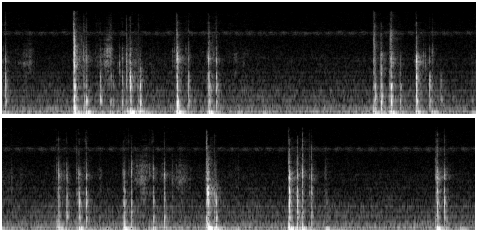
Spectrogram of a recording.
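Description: A mechanical keyboard with plastic keycaps and an aluminum case is typed on by both hands with the fingertips. Irregular bursts of short, sharp key clacks with deep, thuddy bottoms land in quick clusters and die away almost at once. A faint steady high tone runs underneath.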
